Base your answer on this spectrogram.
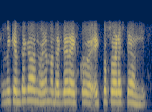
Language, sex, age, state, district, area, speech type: Telugu, female, 18-30, Telangana, Hyderabad, urban, conversation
